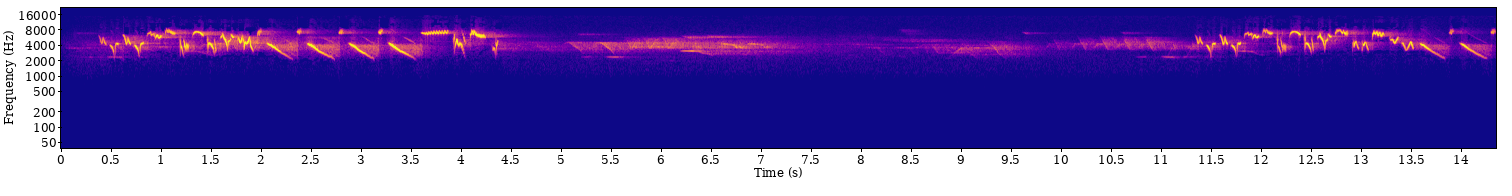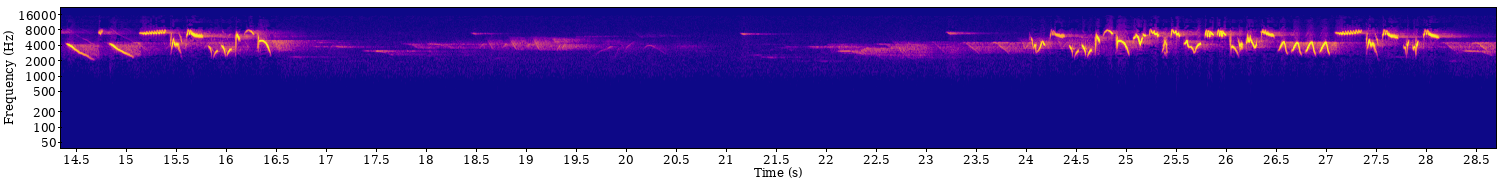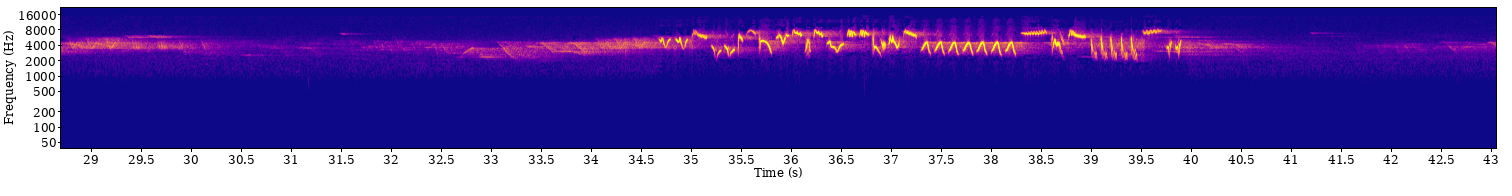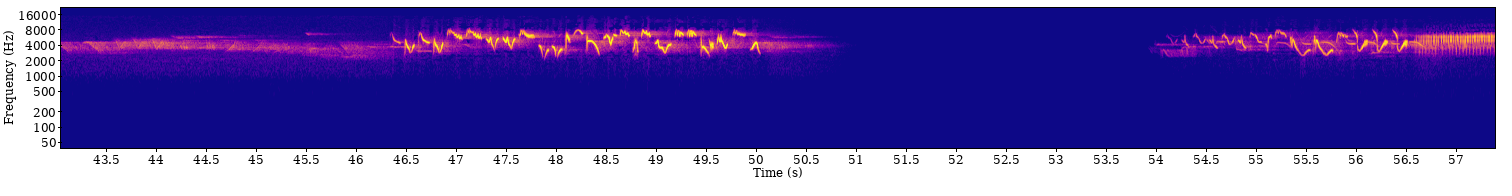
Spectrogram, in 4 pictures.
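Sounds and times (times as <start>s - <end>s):
Olive-backed Pipit singing: 0.4s - 4.5s, 10.5s - 16.8s, 21.2s - 30.1s, 32.7s - 40.5s, 42.6s - 50.6s, 54.0s - 57.3s.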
